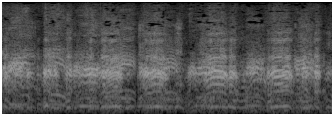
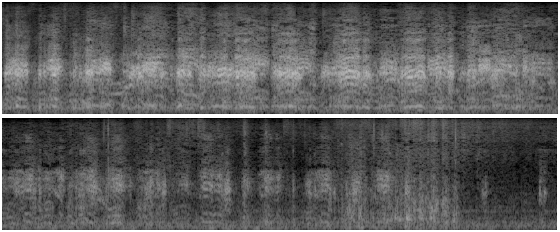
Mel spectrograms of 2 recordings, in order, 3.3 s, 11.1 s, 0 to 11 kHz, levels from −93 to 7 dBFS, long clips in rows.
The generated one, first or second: second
